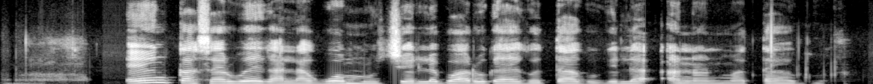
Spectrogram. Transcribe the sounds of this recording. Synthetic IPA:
e˦ŋ̩˦ka˦sa˨ɾwe˦ka˨la˨ɡwo˦mu˨t͡ʃo˨le˦bɔ˦a˨ɾʊ˦ka˦ɛ˨ko˨ta˦˨ɡo˨ɡɪ˦la˦ʔa˨na˨n˨ma˨ta˦˨ɡu˦

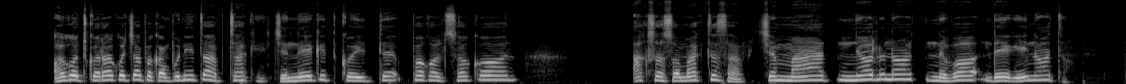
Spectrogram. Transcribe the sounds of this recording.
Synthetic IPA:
a˦kotkɔ˨ɾa˦ko˦t͡ʃa˦pɛ˨ka˨mbu˦ni˦taː˦pta˦ki˨t͡ʃe˨ne˦ki˦tko˨ite˦pɔ˦kɔ˨lsɔ˦kɔl | a˦ksɔ˨sɔ˨ma˦k̚tɪ˦sa˨pt͡ʃe˦ma˦t̚ɲɔ˦lu˦nɔ˦tne˨bɔ˦nde˦ke˨inɔ˦tɔ˨

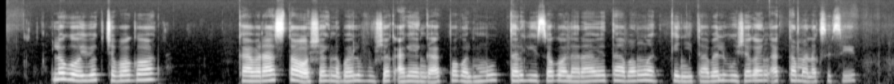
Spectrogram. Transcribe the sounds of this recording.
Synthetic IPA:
lo˦ko˨jwe˦k̚t͡ʃe˨bɔ˦ɡɔ˦t̚ | ka˨βa˨ɾa˦sta˨wɔ˨ʃɛ˦knɪ˨balbuʃɛ˦ka˨kɛŋɡa˦k̚pɔ˦ɡɔ˨lmu˦tɔ˦ɾɡi˨sɔ˦ɡɔla˨ɾawɛ˦ta˦ba˦ŋwa˦nke˨ɲi˨ta˨be˦lbu˨ʃe˦ke˦ŋa˦k̚ta˦ma˨nɔ˦ksi˨si˦t̚

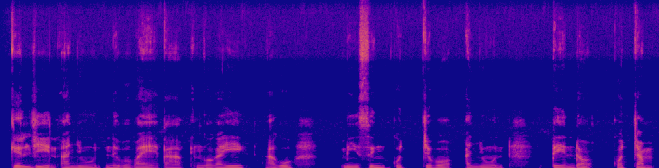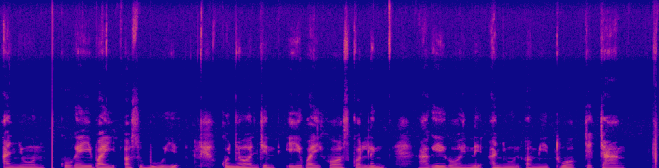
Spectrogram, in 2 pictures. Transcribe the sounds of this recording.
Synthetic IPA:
ke˦lt͡ʃi˦na̰˨ɲu˦nːe˨bɔ˨ba˨ɛ˨ta˨p̚ɪ˨ŋɡɔ˧ka˦ɪ˦k | a˨ko˦ | mi˦sɪ˦ŋko˦ | t͡ʃe˦bɔ˨ | aɲun | pendɔ˦ | kɔ˦t͡ʃa˦ma˨ɲu˦nkʊ˧kɛ˦ɪba˦ja˦su˦bu˦ji˦ | ko˦ɲɔ˨lt͡ʃɪ˨nɪ˨ba˨jkɔ˦skɔ˦lɪ˦ŋa˨kɪ˦ɡɔ˨inɪ˦a˦ɲu˦na˨mi˦twɔ˦k̚t͡ʃɛ˦t͡ʃa˦ŋ

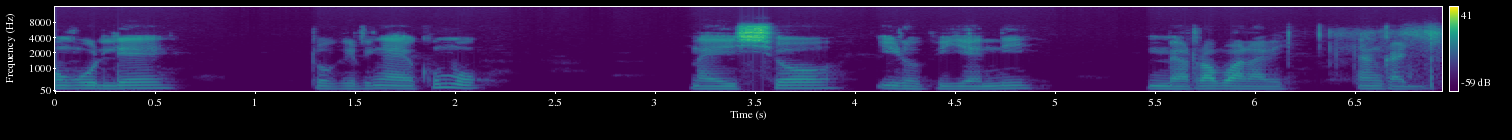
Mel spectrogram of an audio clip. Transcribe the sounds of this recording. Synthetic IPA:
ɔ˦ŋɡu˨le˦ | to˨ki˨ɾi˦ŋa˦˨ɛ˨ku˦mʊ˦k̚ | na˨i˨ʃɔ˦i˨ɾo˨pi˨ja˨ni˦ | mɛ˨ɾɔ˦ba˨na˨ɾi˨na˦ŋɡa˨d͡ʒi˨

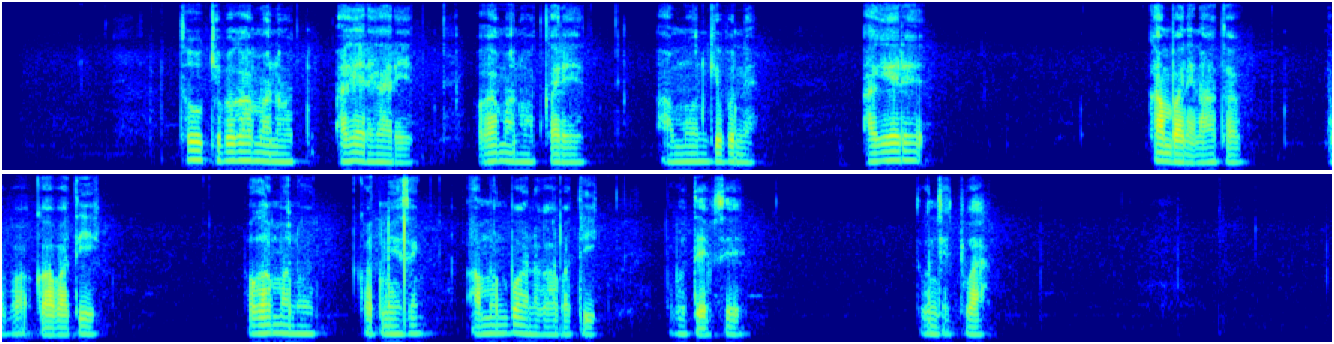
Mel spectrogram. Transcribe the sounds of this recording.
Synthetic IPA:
tʰu˦kji˦ba˦ka˦ma˨not̚a˨kɛ˦ɾe˦ka˨ɾet̚ | po̰˨ka˦ma˨no˨tka˨ɾet̚ | a̰˨mʊ˦nk̬ɪ˦bʊ˦ne˨ | a˨kɛ˦ɾe˦ | ka˦mba˨ni˨natɔ˦k̚ | ni˨b̰ka˨βa˨ti˦k̚ | po˦ka˦ma˦not̚ | ko˨tme˨sɪ˦ŋ | a̰˨mʊ˦nbɔ˦na˨ka˨ba˨tiːk̚ | ni˨bo˦te˨pse˦ | tʊ˦ku˦nt͡ʃe˨t͡ʃwa˦

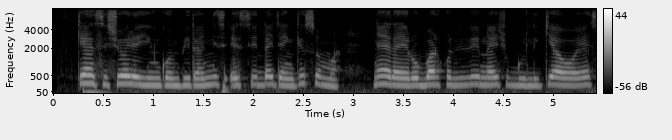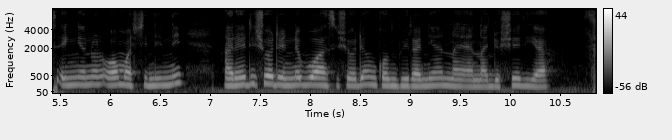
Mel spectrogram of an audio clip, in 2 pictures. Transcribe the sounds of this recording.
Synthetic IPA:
kɛ˦˨si˨ʃo˦ɾe˨ji˨ŋɡo˨mbi˨ɾa˨ni˦se˨si˦da˦t͡ʃɛ˨ŋɡi˦su˦ma˨ | nɛ˦ɾa˨i˨ɾu˨ba˦ɾko˨ɾi˦ɾi˦na˨˦i˦ʃu˨ɡu˨li˨ki˦a˦˨wɔ˦ɛ˦sɛ˦ɲɛ˦no˦nwa˦ma˨ʃi˨ni˦ni˦ | na˨ɾe˦ɾi˦ʃɔ˦ɾe˨ne˦bɔ˦a˦si˨ʃɔ˨ɾe˦ŋ˦ɡo˨mbi˨ɾa˨ni˦a˦na˨ja˨na˨d͡ʒɔ˨ʃe˦ɾi˨a˦

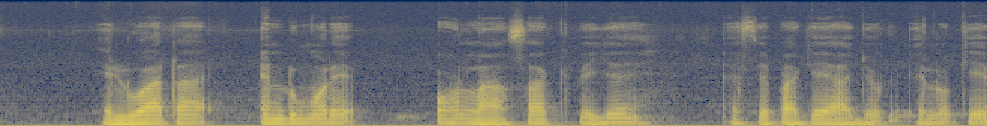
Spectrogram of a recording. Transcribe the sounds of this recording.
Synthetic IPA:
e˨lua˦ta˦ | e˦ndu˦ŋo˦ɾe | o˦la˨sa˦kpḛ˨jeː˦˨ | se˨pa˨k̬e˦a̰ɟo̰˦ke˨lo̰˦kḛ˦

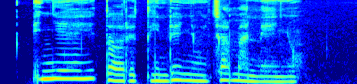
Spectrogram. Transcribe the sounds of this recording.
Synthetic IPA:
i˦ɲe˦i˦tɔ˨ɾɛ˨ti˨nde˦ɲu˨ŋ˨t͡ʃa˦ma˨nɛ˨ɲo˨

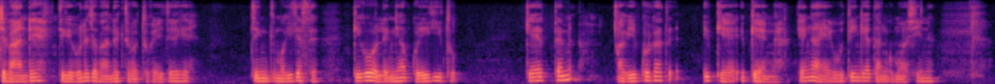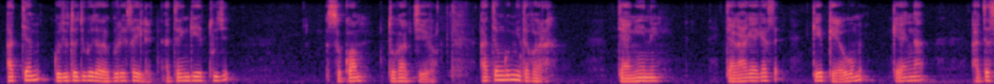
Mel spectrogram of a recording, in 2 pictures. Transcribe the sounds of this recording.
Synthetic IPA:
t͡ʃɪ˨pa˨ndɛ˦kt͡ʃi˨ke˨ko˨le˦t͡ʃe˨βa˨ndɛ˦k̚t͡ʃi˨ba˨tu˨ka˨i˦t͡ʃe˦ke˨ | t͡ʃi˨ŋmo˨ki˦ke˦se˦ | ki˦ko˦le˨ŋa˦p̚ko˨je˦ki˦tu˦ | kɛ˦tɛ˦m˦ | a˨ke˨ɪ˦p̚kʊ˦rka˦t | ɪ˦p̚kɛɪ˦p̚kɛ˨ŋa˨kɛ˦ŋa˨jɛ˨uti˦ŋɡɛ˦ta̰˨nku˨ma˨ʃi˦ne˦ | a˦t͡ʃa˦mku˨t͡ʃu˦to˦t͡ʃu˦ko˦t͡ʃɔ˨ke˨k̬u˦ɾe˦sa˦i˨le˨ta˨t͡ʃa˦ŋɡe˦tu˦t͡ʃi˦ | sʊ˨kɔ˦m | tu˦ka˦p̚t͡ʃḭ˨kɔ˨ | at͡ʃa˦mku˦mi˦˨tɛ˨kɔ˨ɾa˨ | t͡ʃa˨ŋi˦nɪ˦ŋ | t͡ʃa˨ka˦kɛ˧kɛ˦sɛ˦ | ke˦p̚kɛ˨u˦mi˦ | kɛ˦ŋa˦ | a˨t͡ʃɛ˦

